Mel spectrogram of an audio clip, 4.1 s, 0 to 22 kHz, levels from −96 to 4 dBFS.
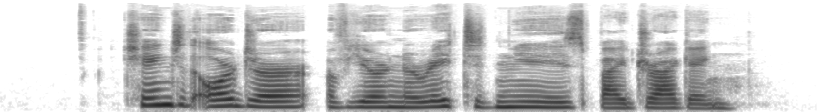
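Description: No technical faults can be heard in the speech recording at any point, and the signal stays continuous and steady throughout.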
